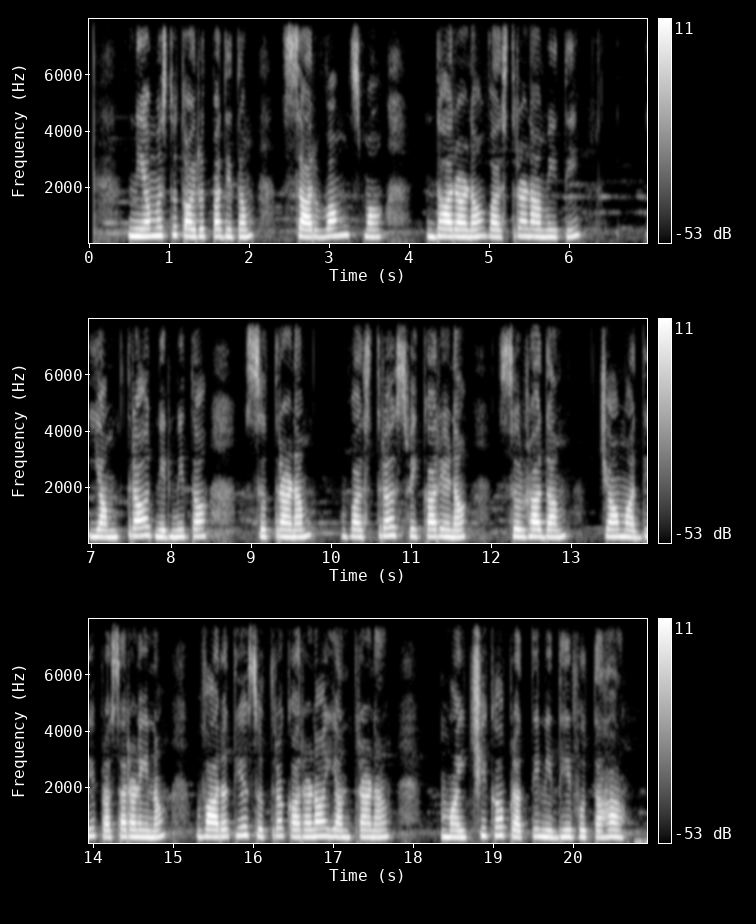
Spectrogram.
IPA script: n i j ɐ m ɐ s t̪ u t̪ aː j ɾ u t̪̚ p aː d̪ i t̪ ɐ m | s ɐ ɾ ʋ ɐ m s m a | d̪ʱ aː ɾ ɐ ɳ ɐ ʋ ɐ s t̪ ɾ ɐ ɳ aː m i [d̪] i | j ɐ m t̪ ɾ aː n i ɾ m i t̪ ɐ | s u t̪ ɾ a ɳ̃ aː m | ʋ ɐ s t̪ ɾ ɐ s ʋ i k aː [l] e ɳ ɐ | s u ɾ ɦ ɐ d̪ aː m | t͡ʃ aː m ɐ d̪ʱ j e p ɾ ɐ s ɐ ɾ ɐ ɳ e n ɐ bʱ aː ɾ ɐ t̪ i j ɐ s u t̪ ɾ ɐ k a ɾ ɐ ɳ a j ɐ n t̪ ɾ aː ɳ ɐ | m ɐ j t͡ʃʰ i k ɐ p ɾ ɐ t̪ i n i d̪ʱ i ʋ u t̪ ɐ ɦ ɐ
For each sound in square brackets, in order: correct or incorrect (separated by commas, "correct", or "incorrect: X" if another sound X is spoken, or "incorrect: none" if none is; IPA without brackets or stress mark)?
incorrect: t̪, incorrect: ɾ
